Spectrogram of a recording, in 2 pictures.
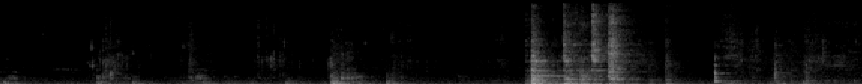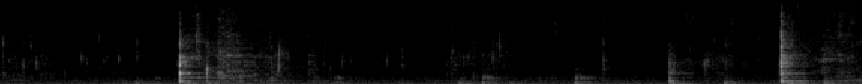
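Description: Pasta tipped into a pan for Mediterranean chicken pasta, with clattering, scraping and stirring bursts of utensil against cookware, one heavy clunk early on and intermittent softer scrapes after.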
